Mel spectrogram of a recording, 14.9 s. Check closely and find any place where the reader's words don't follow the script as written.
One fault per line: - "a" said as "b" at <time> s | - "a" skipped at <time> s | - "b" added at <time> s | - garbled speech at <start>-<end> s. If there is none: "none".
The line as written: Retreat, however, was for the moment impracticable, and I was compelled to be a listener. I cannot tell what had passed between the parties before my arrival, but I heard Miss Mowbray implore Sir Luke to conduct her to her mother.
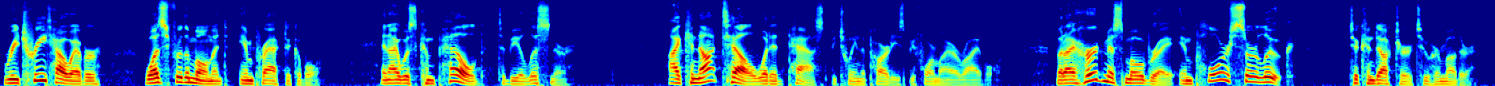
none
